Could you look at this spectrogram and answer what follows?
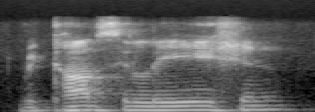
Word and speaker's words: reconciliation: you have the pronunciation you can see the schwa reconciliation making peace and reestablishing relations very similar to the one we have in spanish right reconciliation but you have this sound twice in a single word then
